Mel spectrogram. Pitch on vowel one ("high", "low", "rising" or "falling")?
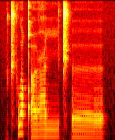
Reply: high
